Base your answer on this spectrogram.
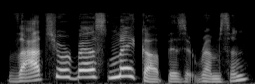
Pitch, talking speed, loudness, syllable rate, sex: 220 Hz, 165 wpm, -20 LUFS, 3.8 syllables/s, female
